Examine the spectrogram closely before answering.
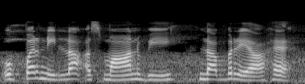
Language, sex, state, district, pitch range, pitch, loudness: Hindi, female, Punjab, Pathankot, 215-245 Hz, 230 Hz, -14 LUFS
